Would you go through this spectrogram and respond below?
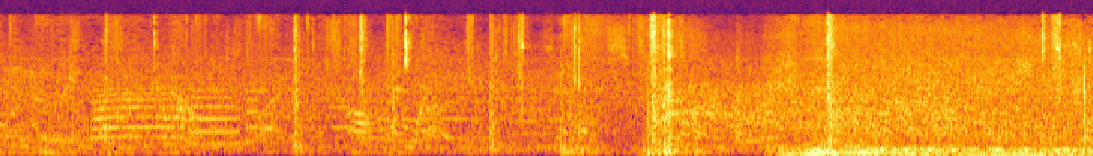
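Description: In the Mafia video game, a car engine hums at a low idle, then swells into a louder, steady drive, with doors and mechanical clicks along the way and voices talking over the top.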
